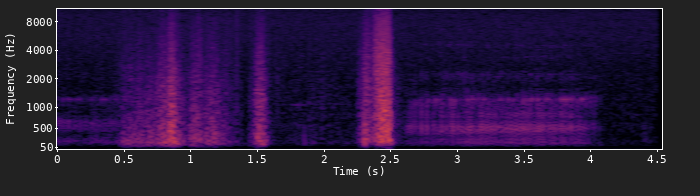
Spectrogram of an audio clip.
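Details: Man sleeping outdoors in a garden in Cowes, snoring very heavily: loud, rough, fluttering rattles with sleep breathing, then a quieter rumbling stretch, faint outdoor background.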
